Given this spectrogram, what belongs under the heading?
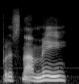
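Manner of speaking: ordinary delivery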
